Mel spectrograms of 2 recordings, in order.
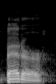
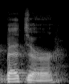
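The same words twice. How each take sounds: First: The middle consonant is a quick, soft tap. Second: The middle consonant is a full D sound. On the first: "It's some intermediate sound" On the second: "it's not a D. We don't say better, like in David"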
